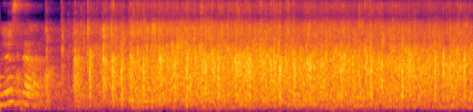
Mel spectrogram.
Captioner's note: audience applauds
